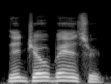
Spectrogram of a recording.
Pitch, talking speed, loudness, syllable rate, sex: 150 Hz, 160 wpm, -13 LUFS, 5.6 syllables/s, male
